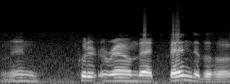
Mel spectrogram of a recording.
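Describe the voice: A man speaks at a moderate pace with vocal fry and a fairly high pitch. His pitch varies in an ordinary way.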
